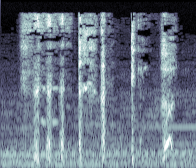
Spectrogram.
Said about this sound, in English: Vrath chuckled, but it turned into a cough and a wince.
